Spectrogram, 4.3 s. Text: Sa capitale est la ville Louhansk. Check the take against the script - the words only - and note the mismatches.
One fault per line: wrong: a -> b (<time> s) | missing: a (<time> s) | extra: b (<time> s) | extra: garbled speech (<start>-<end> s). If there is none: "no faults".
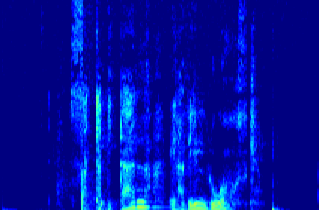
no faults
